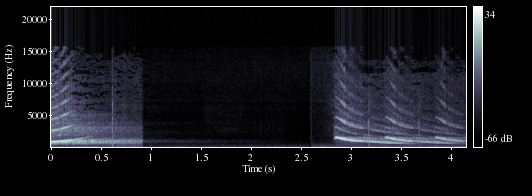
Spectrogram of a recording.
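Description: Edited-in electronic sound effect: a tone sweeps upward and cuts off sharply about a second in. After a pause of a second and a half, three quick falling sweeps follow, siren-like.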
